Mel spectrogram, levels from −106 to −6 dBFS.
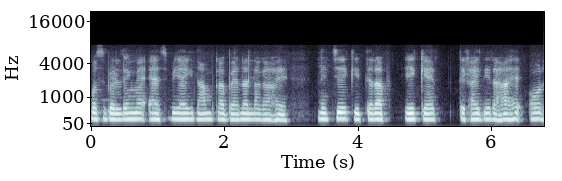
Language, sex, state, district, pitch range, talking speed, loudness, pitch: Hindi, female, Uttar Pradesh, Hamirpur, 165-170 Hz, 185 wpm, -17 LUFS, 170 Hz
